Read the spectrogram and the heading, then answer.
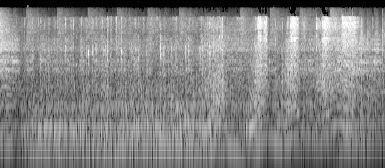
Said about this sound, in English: All right. I love that car sound. Of course, that car sound is courtesy of Artem. I'm playing one from the vault. That was that TVR Cerbera I played last week on the show as well, which just shows my laziness in finding other car sounds to play.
